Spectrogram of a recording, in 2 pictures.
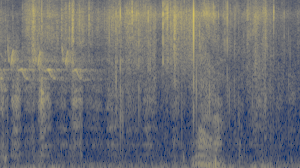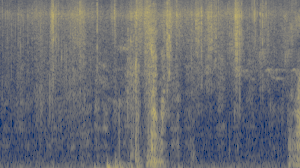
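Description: A dog making short sounds, with louder ones about two seconds and four and a half seconds in.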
